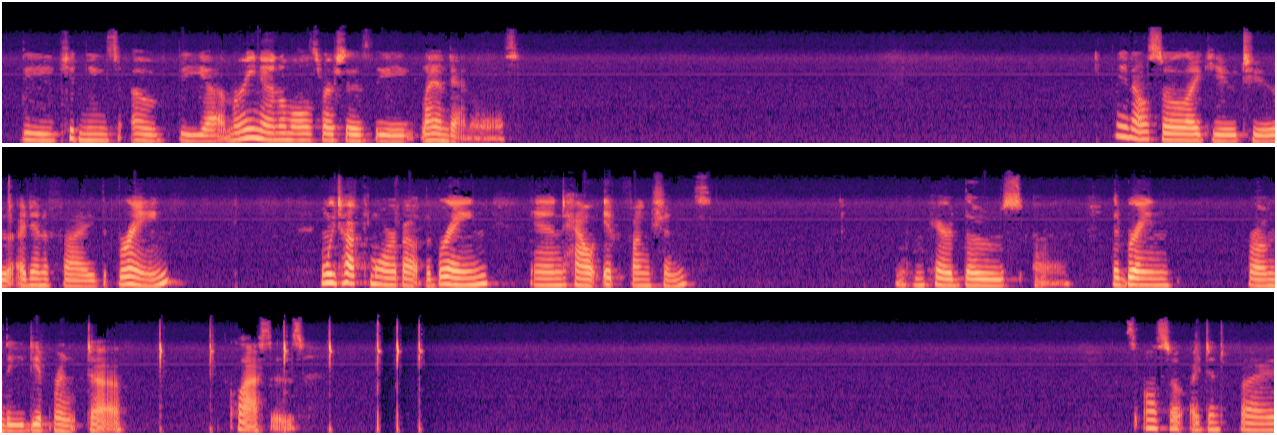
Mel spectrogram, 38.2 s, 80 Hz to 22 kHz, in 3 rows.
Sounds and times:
Speech: 0.2 - 5.2, 11.0 - 14.5, 15.9 - 19.8, 21.7 - 24.5, 25.2 - 26.7, 27.6 - 28.5, 36.7 - 38.1.

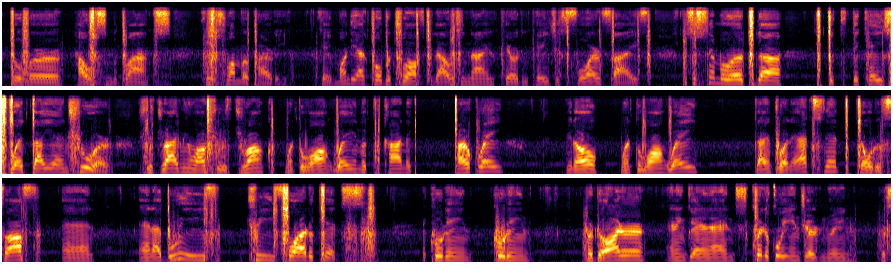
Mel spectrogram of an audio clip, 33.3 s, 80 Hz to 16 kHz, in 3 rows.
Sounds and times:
Speech: 0.0 - 17.4, 18.2 - 19.8, 20.5 - 26.9, 27.5 - 28.9, 29.5 - 33.3.

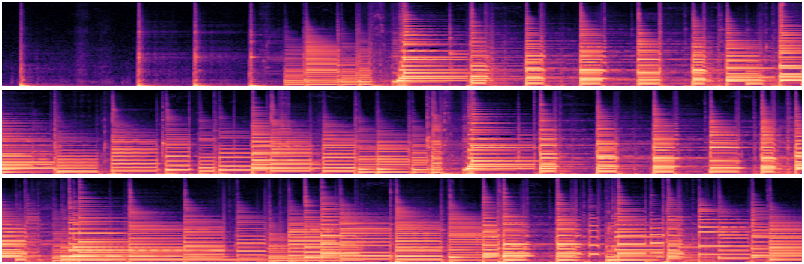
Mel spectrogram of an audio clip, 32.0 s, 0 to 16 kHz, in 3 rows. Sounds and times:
Strum: 2.6 - 32.0.

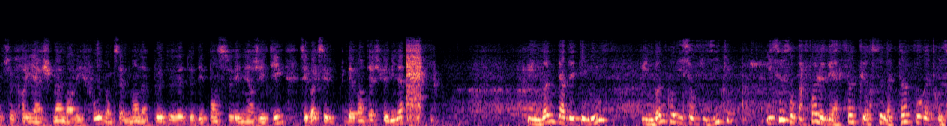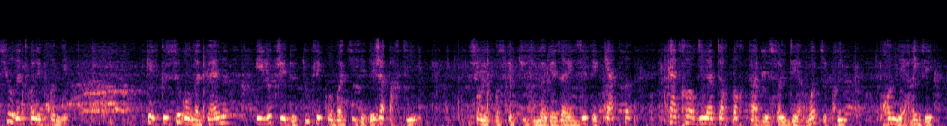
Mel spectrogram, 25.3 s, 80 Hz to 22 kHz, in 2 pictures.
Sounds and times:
Speech: 0.0 - 5.4, 7.0 - 13.6, 14.5 - 25.2.

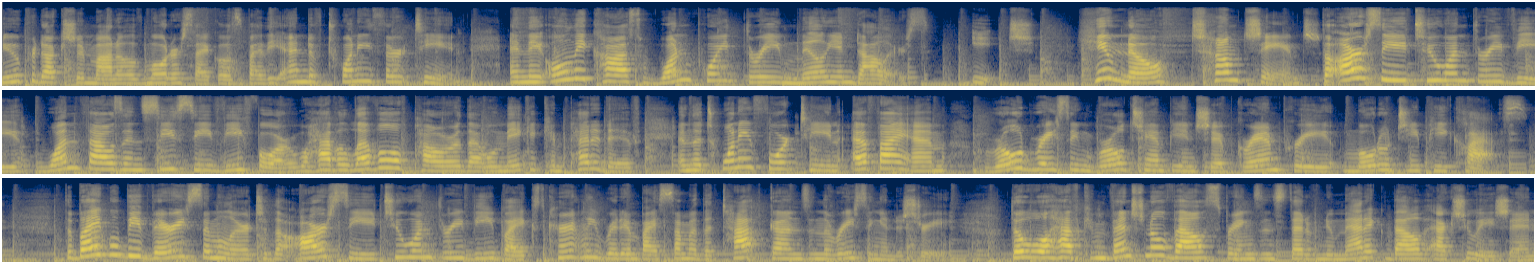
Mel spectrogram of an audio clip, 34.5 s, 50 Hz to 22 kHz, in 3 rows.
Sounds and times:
Speech: 0.0 - 22.9, 23.5 - 34.4
Music: 0.0 - 34.4.

